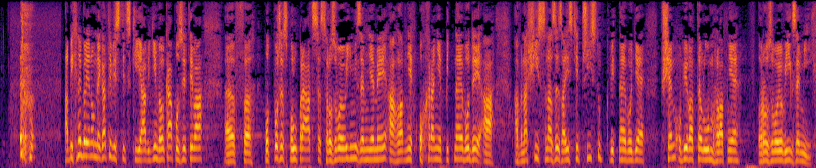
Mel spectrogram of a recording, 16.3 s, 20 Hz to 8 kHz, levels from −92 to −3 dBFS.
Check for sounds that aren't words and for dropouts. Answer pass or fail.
fail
